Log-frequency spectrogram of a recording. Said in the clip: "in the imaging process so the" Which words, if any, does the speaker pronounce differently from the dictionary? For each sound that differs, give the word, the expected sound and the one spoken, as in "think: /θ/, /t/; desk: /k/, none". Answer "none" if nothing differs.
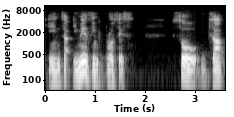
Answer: imaging: /dʒ/, /z/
